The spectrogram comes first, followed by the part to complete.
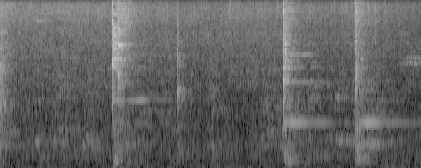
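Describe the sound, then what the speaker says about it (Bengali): Masala being stir-fried with tomato and green chilli in a pan, a steady soft sizzle broken by four sharp spoon scrapes and clatters against the pot. "এবার মশলাটা আমি কষাতে থাকবো। এর সাথে দিয়ে দিচ্ছি দেখো টমেটো আর কাঁচা লঙ্কা"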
